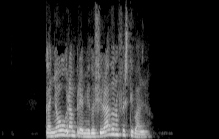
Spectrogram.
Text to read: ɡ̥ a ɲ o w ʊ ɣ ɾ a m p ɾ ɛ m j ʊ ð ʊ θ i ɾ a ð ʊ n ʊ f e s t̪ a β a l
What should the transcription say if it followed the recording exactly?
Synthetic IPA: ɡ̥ a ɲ o w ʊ ɣ ɾ a m p ɾ ɛ m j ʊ ð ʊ ʃ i ɾ a ð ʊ n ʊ f e s t̪ i β a l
